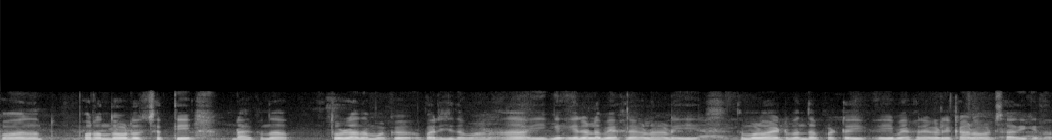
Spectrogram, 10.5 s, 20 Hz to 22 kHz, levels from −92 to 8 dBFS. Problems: background sounds at intervals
